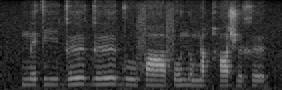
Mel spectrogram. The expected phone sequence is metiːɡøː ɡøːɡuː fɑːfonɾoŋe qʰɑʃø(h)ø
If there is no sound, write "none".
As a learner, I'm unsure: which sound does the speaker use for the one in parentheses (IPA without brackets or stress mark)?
x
